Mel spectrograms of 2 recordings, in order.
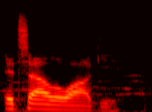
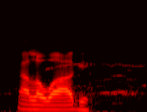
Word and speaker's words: Aluagi: There's been 3 different pronunciations for this kid's last name. It's Aluagi. Aluagi.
